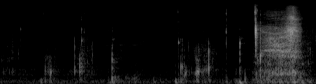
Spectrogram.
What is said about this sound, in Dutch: Even een slokje.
